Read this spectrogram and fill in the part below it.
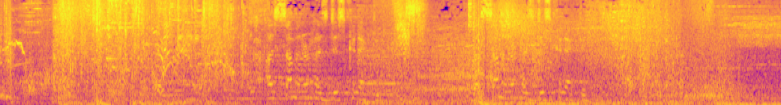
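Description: Magic blasts whoosh and crackle in a fast fight.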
